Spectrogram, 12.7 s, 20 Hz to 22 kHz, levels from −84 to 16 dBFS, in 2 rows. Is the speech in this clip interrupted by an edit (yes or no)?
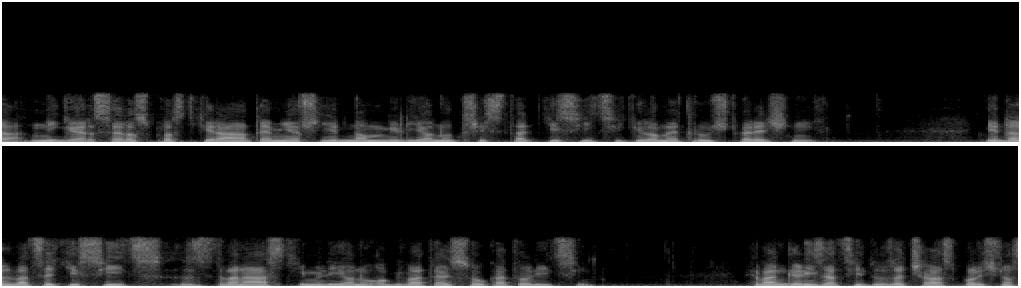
no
